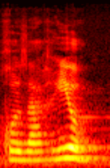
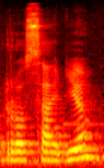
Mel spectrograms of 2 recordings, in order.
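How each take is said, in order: First: The stress is on the final syllable. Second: The stress is not on the final syllable. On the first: The speaker calls it right. "el acento tónico, va sobre la última vocal ... con esa R de la garganta" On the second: The speaker calls it wrong. "No pronuncio Rosario"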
